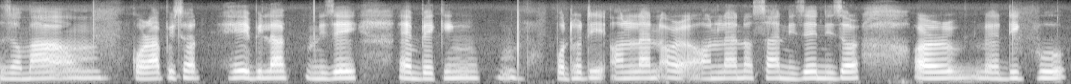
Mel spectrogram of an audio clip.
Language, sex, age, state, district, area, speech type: Assamese, female, 60+, Assam, Dibrugarh, rural, spontaneous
